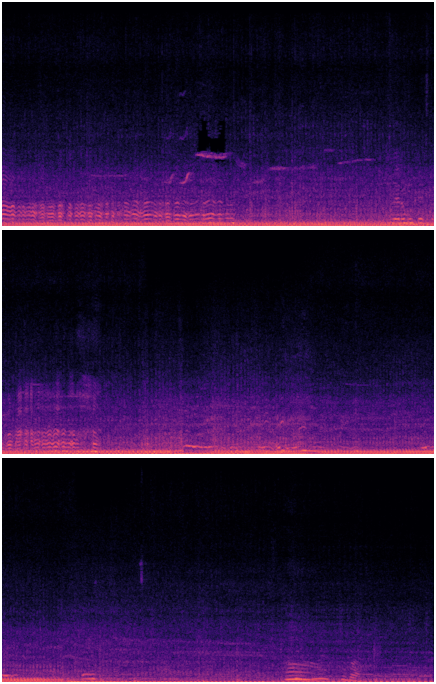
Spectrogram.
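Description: Motorcycle engine running at low speed over a rough stone track, a steady low drone. Muffled talking rides over it in the first few seconds and again around six seconds in.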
